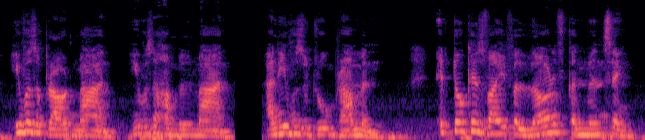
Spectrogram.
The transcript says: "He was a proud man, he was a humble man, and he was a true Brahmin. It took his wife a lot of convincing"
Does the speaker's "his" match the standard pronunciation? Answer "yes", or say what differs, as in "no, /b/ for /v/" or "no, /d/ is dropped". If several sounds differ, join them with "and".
yes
